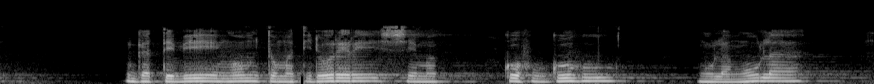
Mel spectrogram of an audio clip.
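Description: Throughout, the speech has nothing above 6.1 kHz and heavy gurgling, granular distortion: likely MP2 compression at a very low bitrate, switching off upper sub-bands.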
